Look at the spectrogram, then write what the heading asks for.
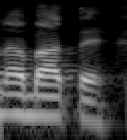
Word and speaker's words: Abate: Abate has gotten a lot. This season has gotten a lot. He pronounces it Abate now, right?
